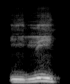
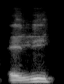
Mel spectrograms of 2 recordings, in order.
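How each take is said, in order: First: It uses the historical Greek pronunciation. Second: It uses the Erasmian Greek pronunciation. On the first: "¿Cómo sonaría en la histórica o reucliniana?" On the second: "¿Cómo suena en la erásmica, en la pronunciación erasmiana?"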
